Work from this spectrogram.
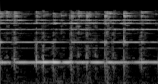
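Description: A hand bell rung during a prayer to Ekeko dolls, jingling continuously with bright, sustained metallic ringing and steady shaking strokes, close and fairly loud with no voices.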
